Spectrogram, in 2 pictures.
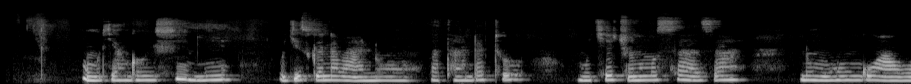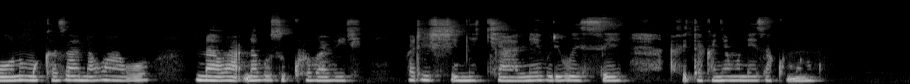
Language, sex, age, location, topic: Kinyarwanda, female, 36-49, Kigali, health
